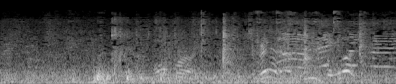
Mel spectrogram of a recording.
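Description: A bowling ball rumbles down a wooden lane.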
